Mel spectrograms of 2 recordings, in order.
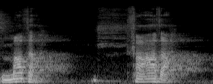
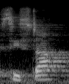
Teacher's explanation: So, in Australian English, just to make it a little bit more confusing, the schwa on the end of a word will often end up sounding quite a lot like ʌ.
